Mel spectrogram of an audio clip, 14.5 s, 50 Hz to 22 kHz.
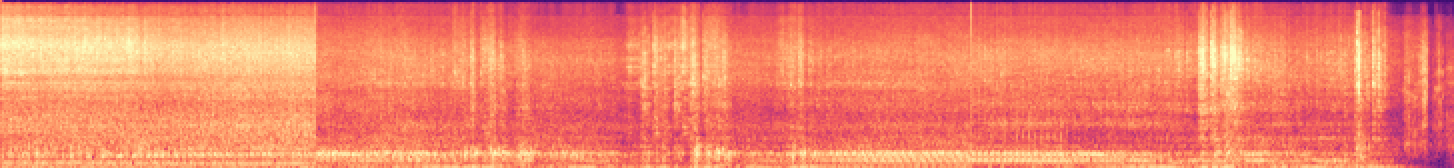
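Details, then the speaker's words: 1974 Chevrolet C10 carbureted engine, manually choked with no choke cable, brown gas in the fuel filter: surging revs rise and sag and won't settle to an idle. Owner recalls it always needing revving; suspected bad vacuum leak. "so that's what I seem to remember about this thing having to rev it to the moon and play with the foot feed all the time because I think there's a vacuum leak a real bad one"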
